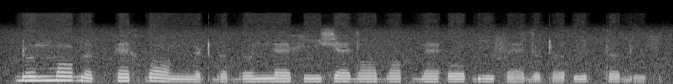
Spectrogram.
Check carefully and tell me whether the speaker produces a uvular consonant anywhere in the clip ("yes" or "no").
no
